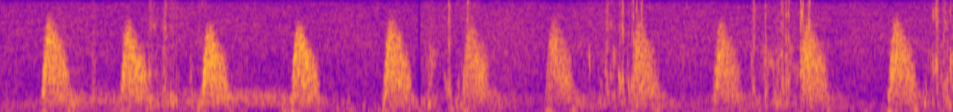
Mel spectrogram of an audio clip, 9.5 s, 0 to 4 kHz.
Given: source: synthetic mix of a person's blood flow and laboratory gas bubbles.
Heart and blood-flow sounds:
Doppler ultrasound of blood flow; subclavian vein
1.46-1.82 s: bubbles
1.89-2.13 s: bubbles
2.17-2.24 s: bubbles
4.25-4.39 s: bubbles
4.42-4.80 s: bubbles
5.86-5.92 s: bubbles
5.96-6.50 s: bubbles
6.56-6.62 s: bubbles
7.50-8.21 s: bubbles
9.19-9.54 s: bubbles
From the record:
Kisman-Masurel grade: 332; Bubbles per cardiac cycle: rolling drumbeat, 9 or more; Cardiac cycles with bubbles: 50 to 99%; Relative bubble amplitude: moderate (0.250 to 0.450); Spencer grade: 3 (all of the cardiac periods contain showers or single bubble signals, but not dominating or overriding the cardiac motion signals); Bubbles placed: anywhere in the cardiac cycle

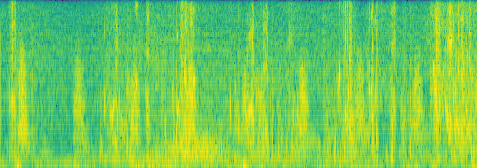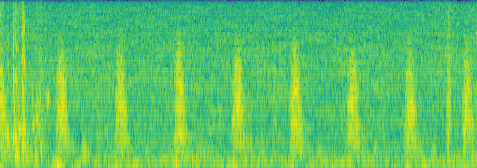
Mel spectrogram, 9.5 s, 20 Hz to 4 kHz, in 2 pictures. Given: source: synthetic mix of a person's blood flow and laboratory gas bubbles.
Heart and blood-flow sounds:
Doppler ultrasound of blood flow; subclavian vein
0.00-0.02 s: bubbles
0.06-0.20 s: bubbles
0.99-1.42 s: bubbles
1.45-1.52 s: bubbles
1.62-1.99 s: bubbles
2.28-3.02 s: bubbles
3.16-3.59 s: bubbles
3.66-4.19 s: bubbles
4.29-5.29 s: bubbles
From the record:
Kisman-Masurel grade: 332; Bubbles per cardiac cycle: rolling drumbeat, 9 or more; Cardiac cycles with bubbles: 50 to 99%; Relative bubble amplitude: moderate (0.250 to 0.450); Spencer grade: 3 (all of the cardiac periods contain showers or single bubble signals, but not dominating or overriding the cardiac motion signals); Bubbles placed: anywhere in the cardiac cycle

